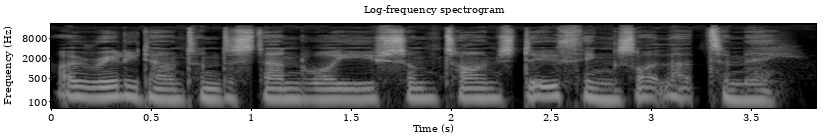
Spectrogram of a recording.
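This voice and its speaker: A man's voice: mid-range voice, steady tone, normal speed, darkish tone, no room sound, studio quality, natural voice. A man playing a wealthy, self-controlled yandere lover, jealous yet restrained, speaking formally in a dramatic audio role-play. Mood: suspicious. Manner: yandere, composed, formal, wounded devotion.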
